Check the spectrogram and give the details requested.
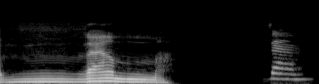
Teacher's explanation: I have one for you the th on the word them so you want to try to vibrate that th it's a voice th so you go them them there you go yeah your teeth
